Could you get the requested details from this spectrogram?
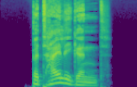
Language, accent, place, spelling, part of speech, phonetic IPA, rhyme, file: German, Germany, Berlin, beteiligend, verb, [bəˈtaɪ̯lɪɡn̩t], -aɪ̯lɪɡn̩t, De-beteiligend.ogg
- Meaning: present participle of beteiligen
